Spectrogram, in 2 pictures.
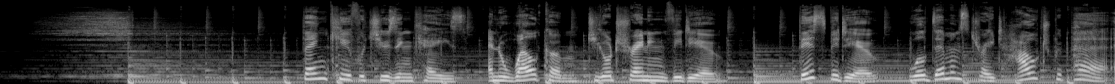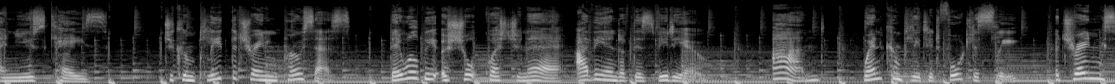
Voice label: ENG Narrative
